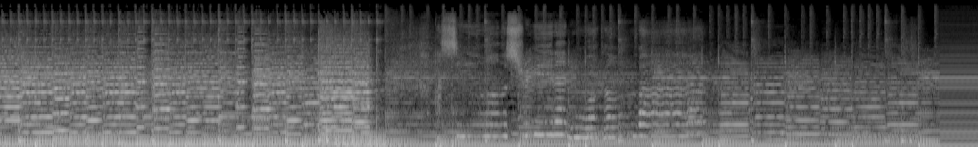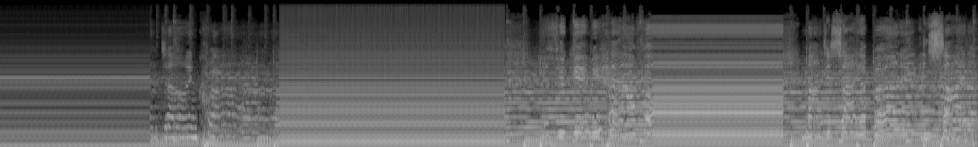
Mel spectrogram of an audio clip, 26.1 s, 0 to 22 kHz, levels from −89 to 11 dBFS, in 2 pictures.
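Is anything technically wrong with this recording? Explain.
Yes. Three stretches collapse into a flat, steady buzz pitched at about 86 Hz, from 12.55 to 15.06 s, 16.79 to 19.78 s and 21.78 to 23.50 s. This is a system hang loop. The playback system froze while the hardware kept replaying one 11.61 ms slice of its ring buffer, which fits a 512-sample buffer. It repeats 216, 258 and 148 times, and roughly three, three and one and a half seconds of audio are lost.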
